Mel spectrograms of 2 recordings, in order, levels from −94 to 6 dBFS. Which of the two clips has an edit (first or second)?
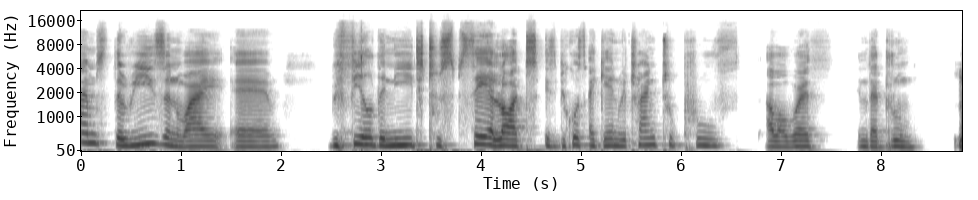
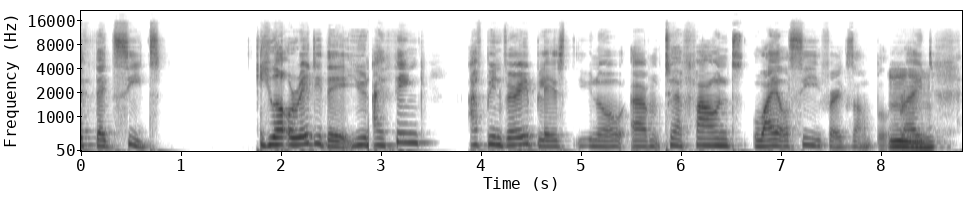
second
